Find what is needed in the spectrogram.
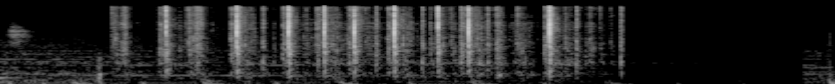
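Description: Typewriter key clicks, a quick run of about six a second lasting over two seconds, that stop abruptly into dead silence; a sound effect for a new title appearing.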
